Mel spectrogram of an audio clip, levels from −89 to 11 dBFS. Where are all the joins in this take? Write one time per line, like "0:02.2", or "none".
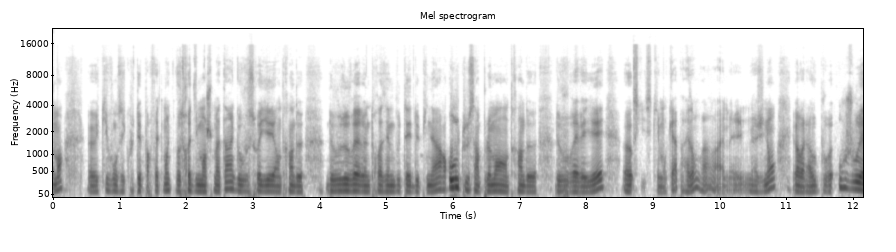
0:01.8
0:07.5
0:08.7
